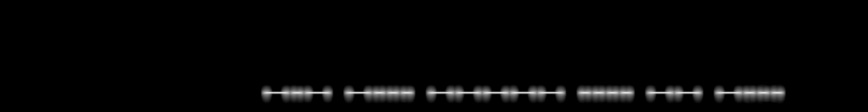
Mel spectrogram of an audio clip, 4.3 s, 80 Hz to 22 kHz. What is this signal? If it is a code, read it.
Morse code, heard as a keyed tone, about 36 wpm, 700 Hz. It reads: KB0HMB
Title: USA Call Signs - 6 Characters - Repeated 2x - 35wpm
